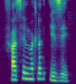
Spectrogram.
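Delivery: ordinary talk, nothing marked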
